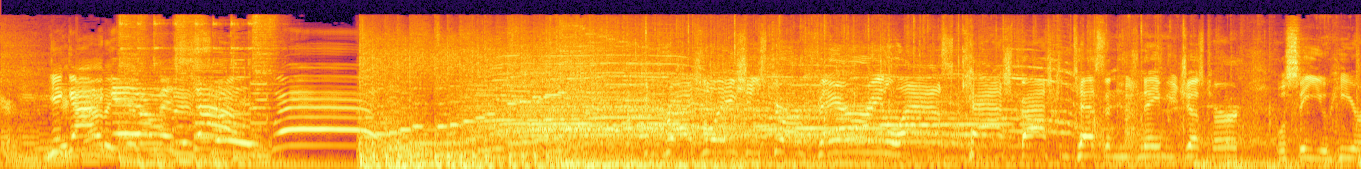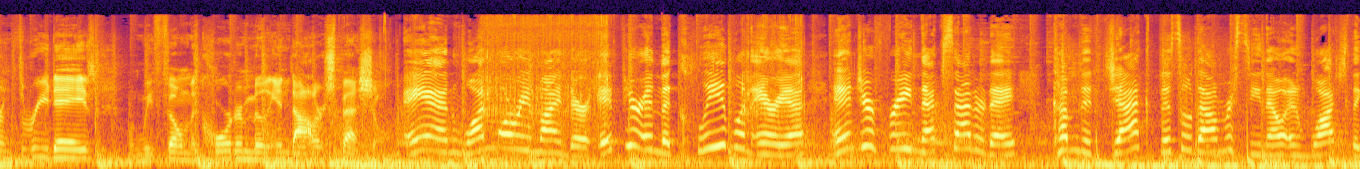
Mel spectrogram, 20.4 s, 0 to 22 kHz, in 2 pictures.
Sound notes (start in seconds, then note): 3.7 applause and cheering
